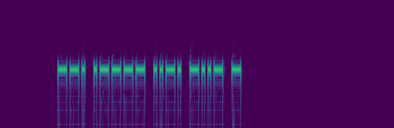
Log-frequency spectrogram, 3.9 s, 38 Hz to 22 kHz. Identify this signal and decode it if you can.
Morse code, heard as a keyed tone, about 38 wpm, 700 Hz. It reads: G1FXT
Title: DXCC-100 Call Signs - 5 Characters - 40wpm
